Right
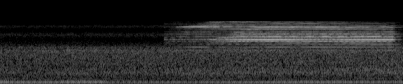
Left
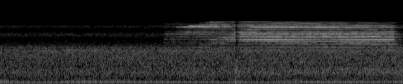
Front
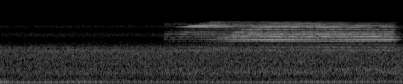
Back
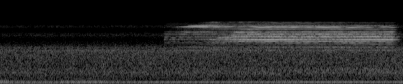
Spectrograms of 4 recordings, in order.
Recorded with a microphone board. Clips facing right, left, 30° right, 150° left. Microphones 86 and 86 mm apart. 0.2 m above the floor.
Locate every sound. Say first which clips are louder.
1.6 s a chime: right 1 dB, even; 85° right, 2.5 m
